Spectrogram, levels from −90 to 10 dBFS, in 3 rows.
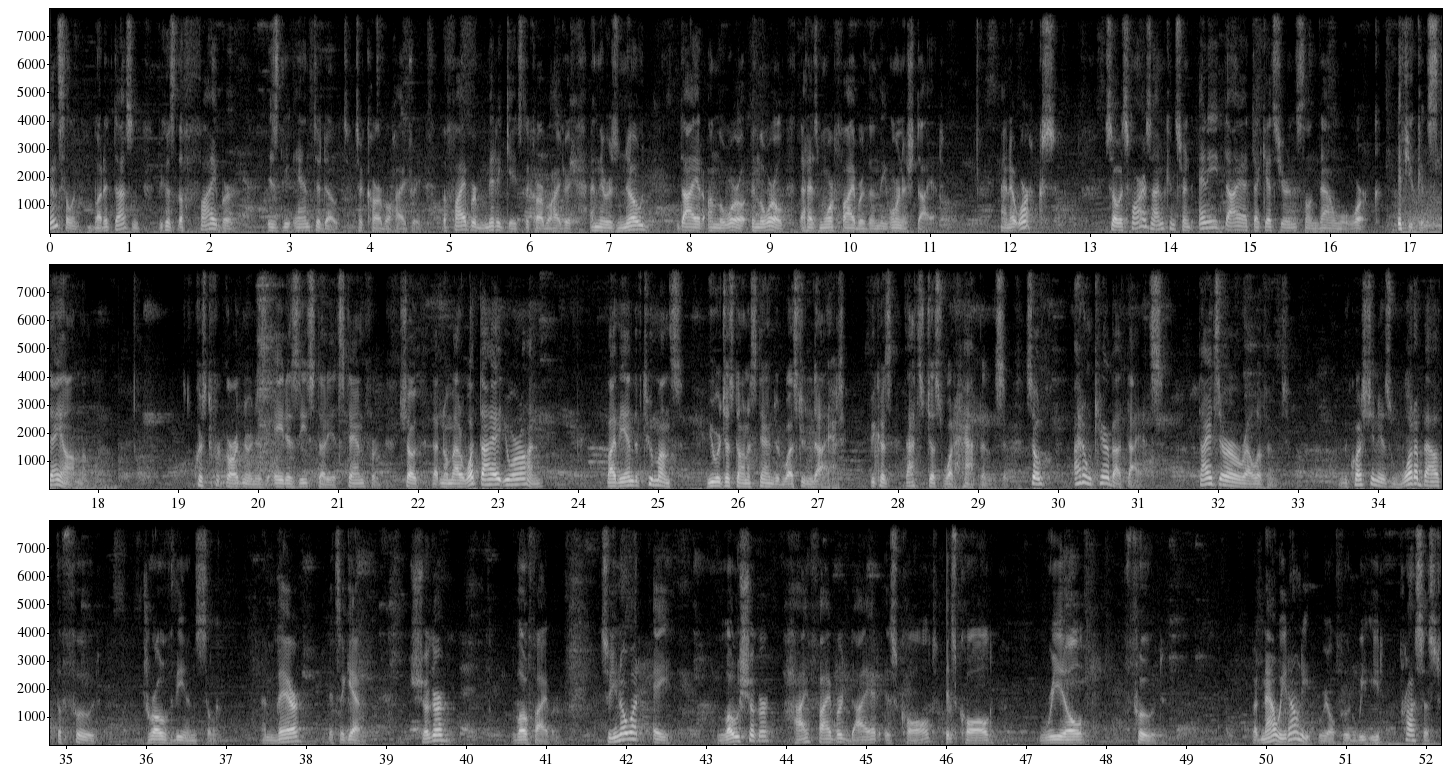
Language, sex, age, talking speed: English, male, 40-59, 170 wpm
